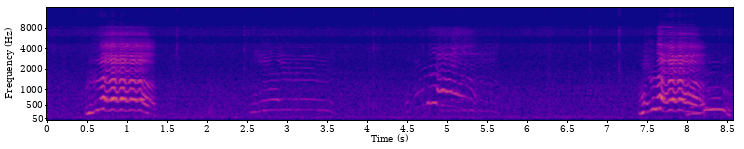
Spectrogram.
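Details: Goat screaming: three loud, harsh bleats with a wavering, quavering pitch, the first and last strongest and the middle one softer, separated by quiet pauses.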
